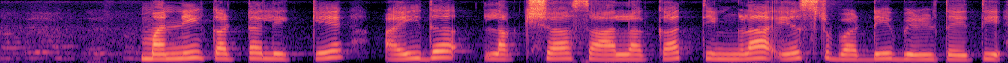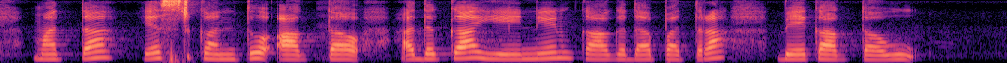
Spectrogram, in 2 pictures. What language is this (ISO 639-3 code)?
kan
